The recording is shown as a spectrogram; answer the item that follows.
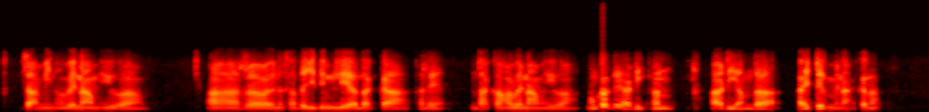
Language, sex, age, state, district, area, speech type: Santali, male, 18-30, West Bengal, Bankura, rural, conversation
